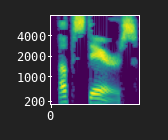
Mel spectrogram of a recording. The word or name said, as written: upstairs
